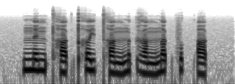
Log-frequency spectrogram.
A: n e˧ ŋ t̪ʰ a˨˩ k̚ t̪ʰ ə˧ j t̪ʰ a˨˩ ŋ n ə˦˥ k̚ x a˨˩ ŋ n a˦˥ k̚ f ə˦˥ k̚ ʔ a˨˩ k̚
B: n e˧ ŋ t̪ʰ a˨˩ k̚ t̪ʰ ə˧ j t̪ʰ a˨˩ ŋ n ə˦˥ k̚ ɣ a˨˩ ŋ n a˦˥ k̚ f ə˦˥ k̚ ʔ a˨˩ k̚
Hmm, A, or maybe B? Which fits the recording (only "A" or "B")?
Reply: B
